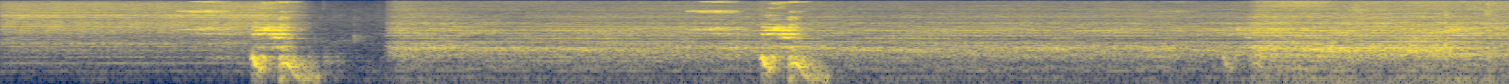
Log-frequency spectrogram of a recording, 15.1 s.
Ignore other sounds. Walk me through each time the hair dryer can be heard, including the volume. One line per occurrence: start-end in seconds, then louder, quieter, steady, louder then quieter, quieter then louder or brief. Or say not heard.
0.0-15.0 louder.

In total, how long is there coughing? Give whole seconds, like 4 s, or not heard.
4 s.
